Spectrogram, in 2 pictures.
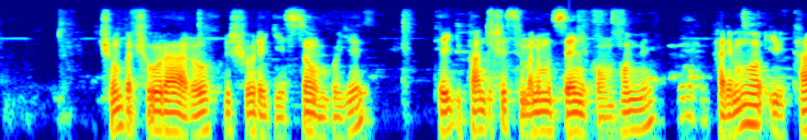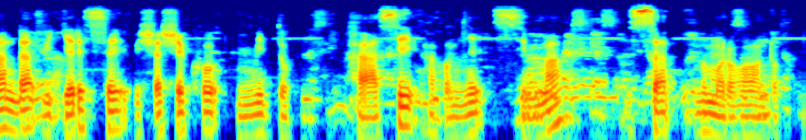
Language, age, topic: Rundi, 50+, education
